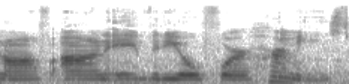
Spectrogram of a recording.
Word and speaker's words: Hermes: So for several weeks, I have been working on and off on a video for Hermes, which I think the pronunciation, like the Greek pronunciation, might be Hermes, which I love.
